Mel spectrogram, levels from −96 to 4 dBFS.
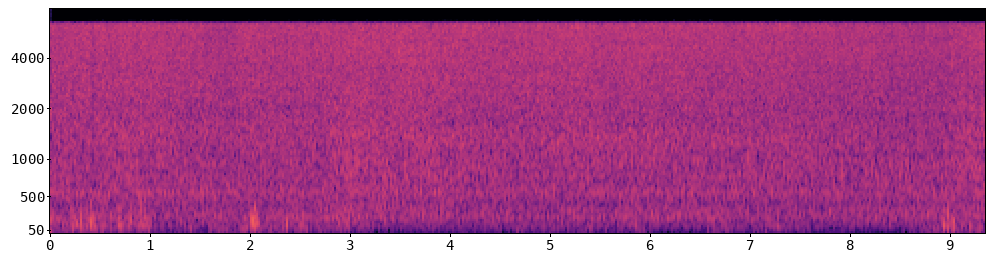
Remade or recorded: recorded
